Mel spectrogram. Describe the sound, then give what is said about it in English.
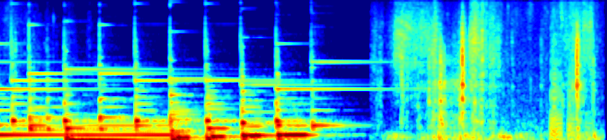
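A short, bright chiming jingle of repeated tuned notes plays, then gives way to soft, irregular crackling and rustling of paper, as someone in a cupboard in England looks through paper to see what is on TV, for a couple of seconds, with no talking. “I can hear you rustling paper.”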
